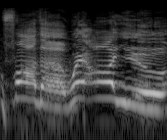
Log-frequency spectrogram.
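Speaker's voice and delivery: fake high British accent. Retelling a scene from the new version, doing Simba with a British accent. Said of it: "Why is he British?".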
